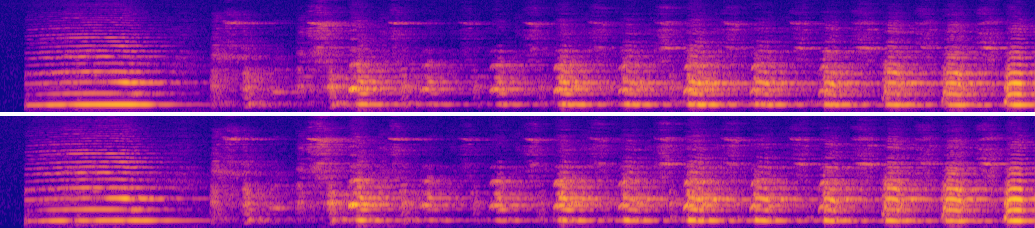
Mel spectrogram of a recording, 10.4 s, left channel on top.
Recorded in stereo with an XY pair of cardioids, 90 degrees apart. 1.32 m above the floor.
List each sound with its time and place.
0.2 s a shout: 45° right, 8.5 m; by 10.3 s 20° right, 0.6 m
